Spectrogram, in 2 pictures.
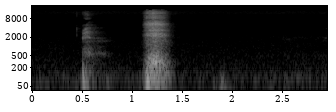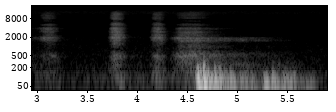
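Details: One loud sharp sneeze, then shorter nasal bursts, sniffs and heavy breathing after hours with the window open in spring; seasonal allergy sneezing fit, recorded in real time.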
